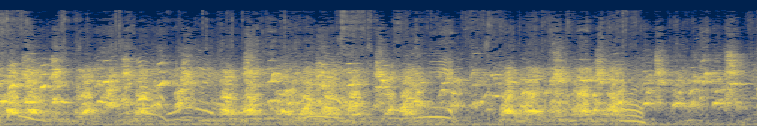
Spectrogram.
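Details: Large rescued dogs at the Mindeulle shelter for abandoned dogs in Yangsan, Korea, some of them shy with strangers, bark and howl at exercise time; a thick wall of overlapping barks with curving, drawn-out whining howls throughout.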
